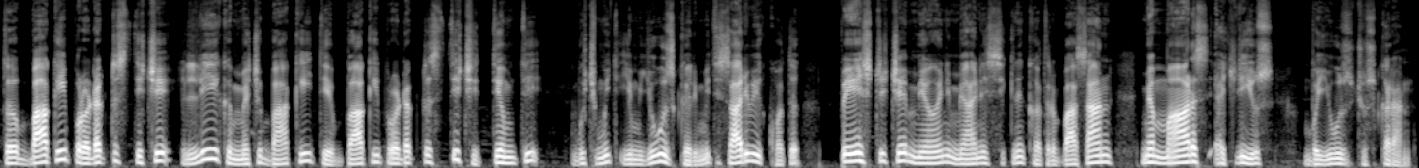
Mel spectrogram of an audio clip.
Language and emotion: Kashmiri, neutral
